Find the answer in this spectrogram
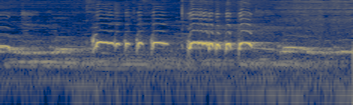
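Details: Female zebra dove calling a male, local type used as a lure; soft drawn coo, then quick sharp staccato notes and a bright rolling burst, ending in a long fading coo.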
